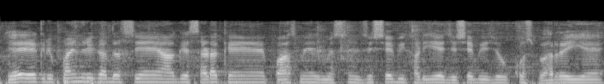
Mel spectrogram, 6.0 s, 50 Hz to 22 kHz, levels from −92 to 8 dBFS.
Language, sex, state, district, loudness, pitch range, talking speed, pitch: Hindi, male, Rajasthan, Barmer, -16 LUFS, 140-160 Hz, 210 wpm, 150 Hz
